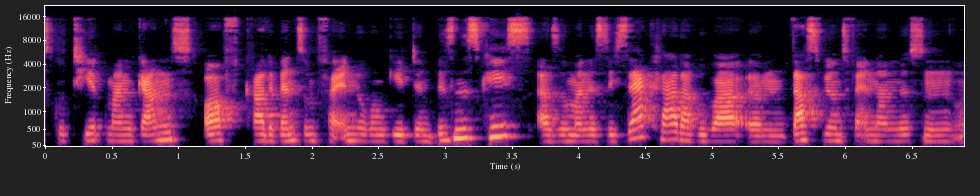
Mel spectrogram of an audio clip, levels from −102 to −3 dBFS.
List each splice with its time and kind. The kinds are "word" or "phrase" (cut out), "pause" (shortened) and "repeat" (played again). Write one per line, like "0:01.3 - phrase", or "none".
none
